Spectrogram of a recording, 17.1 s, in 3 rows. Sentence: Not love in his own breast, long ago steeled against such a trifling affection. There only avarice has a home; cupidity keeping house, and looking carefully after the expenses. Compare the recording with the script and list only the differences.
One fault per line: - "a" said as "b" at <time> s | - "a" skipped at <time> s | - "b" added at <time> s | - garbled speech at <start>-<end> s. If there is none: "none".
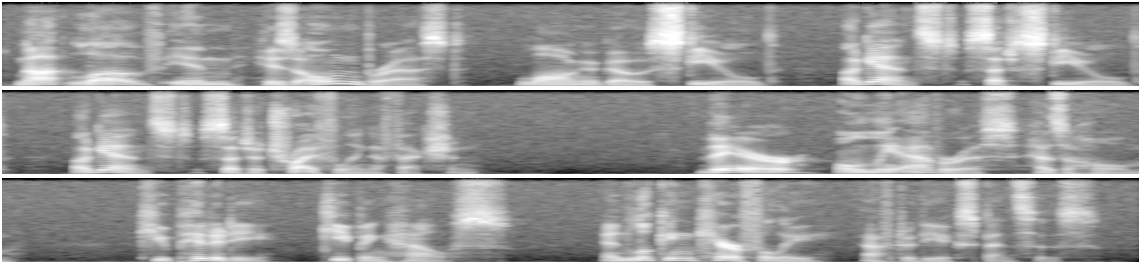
- "steeled against such" added at 5.0 s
